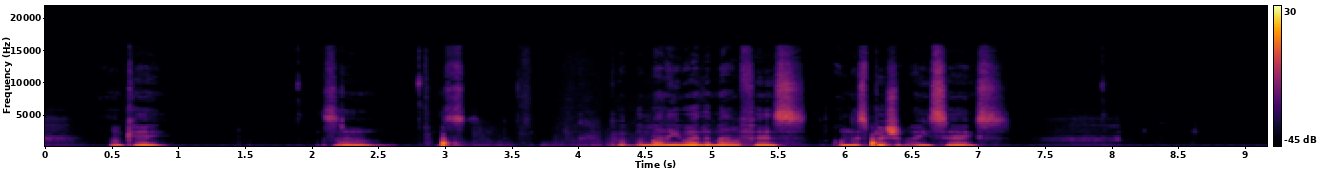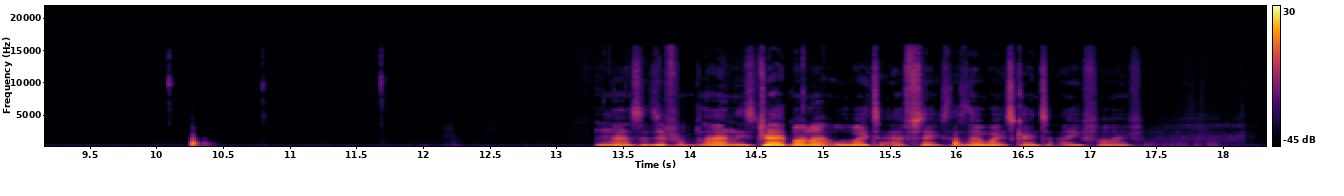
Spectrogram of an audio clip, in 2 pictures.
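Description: An older man talks into a close microphone with animation, in bursts with pauses.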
